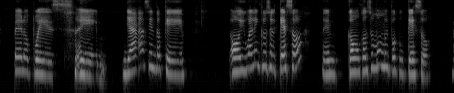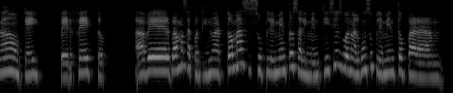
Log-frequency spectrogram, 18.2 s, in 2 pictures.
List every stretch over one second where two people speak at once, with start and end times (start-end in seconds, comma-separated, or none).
none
